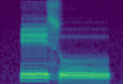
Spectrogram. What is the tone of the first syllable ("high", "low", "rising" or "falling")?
high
